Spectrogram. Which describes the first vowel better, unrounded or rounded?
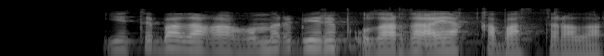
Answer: unrounded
